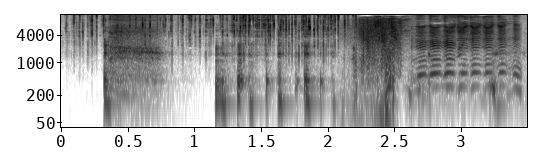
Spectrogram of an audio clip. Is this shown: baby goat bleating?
yes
